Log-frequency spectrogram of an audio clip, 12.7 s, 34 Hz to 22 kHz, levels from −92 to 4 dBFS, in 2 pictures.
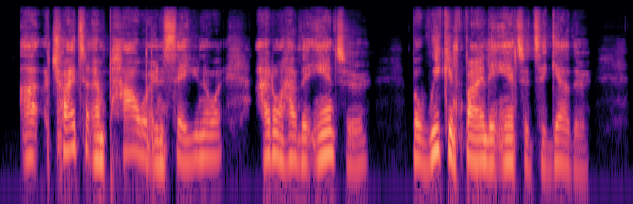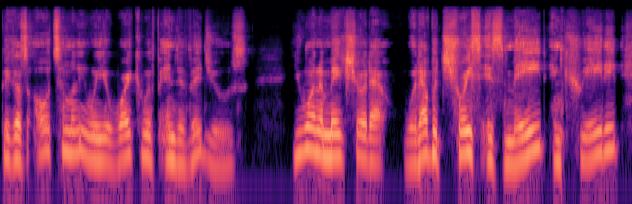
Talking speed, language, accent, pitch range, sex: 190 wpm, English, American, 135-180 Hz, male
